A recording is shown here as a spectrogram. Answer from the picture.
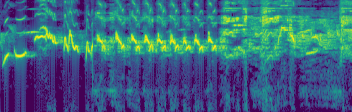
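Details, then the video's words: Oriental magpie-robin in tutor song for caged birds: a few sweeping whistles, then a fast even series of repeated chipping notes, then a dense harsh trill. "Masteran isian ful burung kacer gacor"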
